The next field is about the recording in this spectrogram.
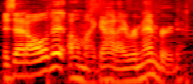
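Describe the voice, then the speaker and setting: A man's voice: medium pitch, big pitch swings, racing. A man talks casually as he plays a game on stream. His delivery swings up and down, wandering between gameplay remarks and self-deprecating asides, with light music underneath. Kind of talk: casual chat while commenting on gameplay.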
